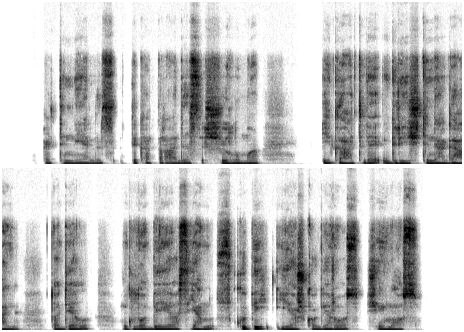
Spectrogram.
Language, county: Lithuanian, Utena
